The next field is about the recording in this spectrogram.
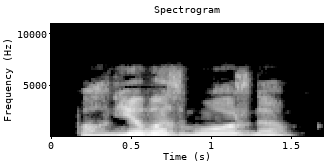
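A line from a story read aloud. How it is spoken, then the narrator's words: Sighing. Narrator (Russian): вздохнул тот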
